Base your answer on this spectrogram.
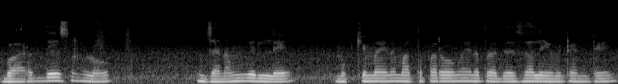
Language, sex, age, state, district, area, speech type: Telugu, male, 18-30, Andhra Pradesh, West Godavari, rural, spontaneous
